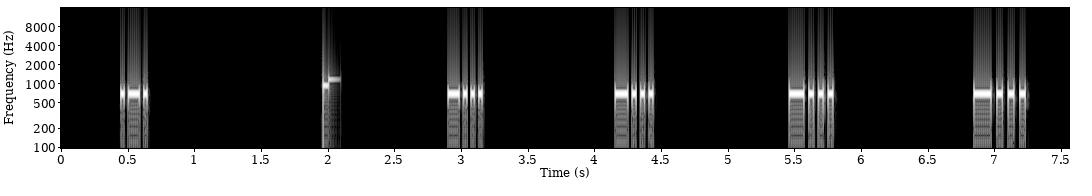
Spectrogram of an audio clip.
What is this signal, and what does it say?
Morse code, heard as a keyed tone, about 37 wpm, spaced as for 8 wpm, 700 Hz. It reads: R BBBB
